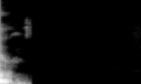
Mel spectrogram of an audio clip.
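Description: The end of a spoken word in the first half second, then dead silence.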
